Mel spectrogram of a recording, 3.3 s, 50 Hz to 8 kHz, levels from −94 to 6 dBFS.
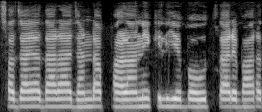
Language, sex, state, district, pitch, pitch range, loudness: Hindi, male, Bihar, Supaul, 195 Hz, 195-200 Hz, -15 LUFS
